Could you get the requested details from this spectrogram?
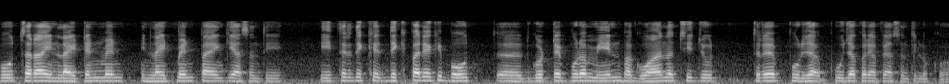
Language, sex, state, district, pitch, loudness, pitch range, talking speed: Odia, male, Odisha, Khordha, 155 Hz, -17 LUFS, 145-165 Hz, 120 wpm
